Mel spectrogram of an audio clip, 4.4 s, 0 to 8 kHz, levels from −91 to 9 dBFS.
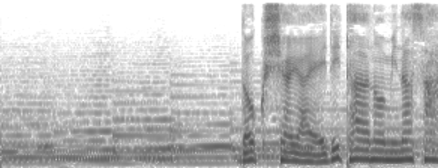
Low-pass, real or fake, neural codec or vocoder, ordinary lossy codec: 7.2 kHz; real; none; none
